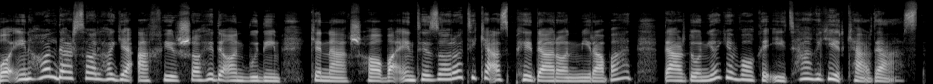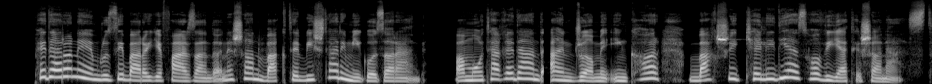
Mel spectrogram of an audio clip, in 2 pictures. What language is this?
Persian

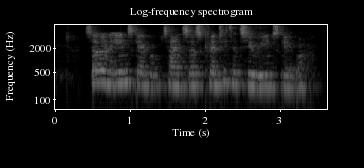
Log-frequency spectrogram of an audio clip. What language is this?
Danish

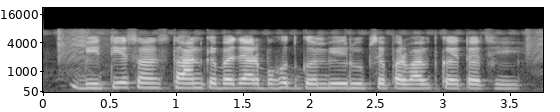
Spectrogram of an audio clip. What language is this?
Maithili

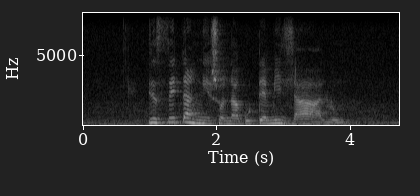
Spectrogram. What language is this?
Swati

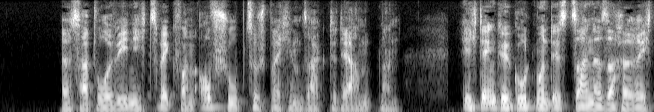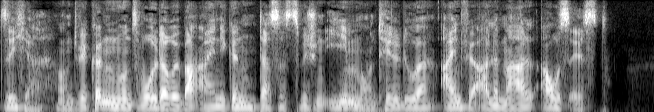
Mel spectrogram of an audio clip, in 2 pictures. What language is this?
German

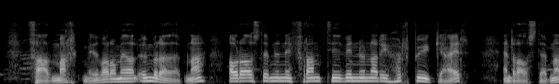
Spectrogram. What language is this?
Icelandic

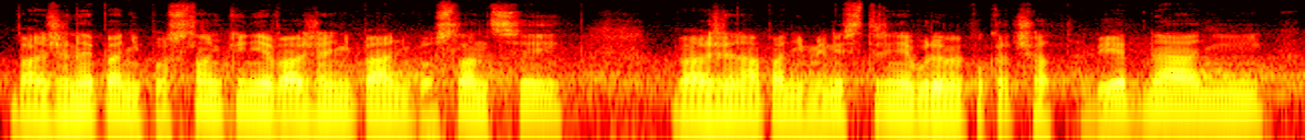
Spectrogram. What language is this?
Czech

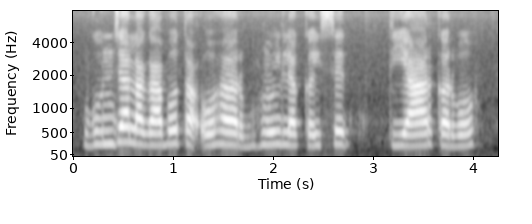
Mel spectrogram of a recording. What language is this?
Chhattisgarhi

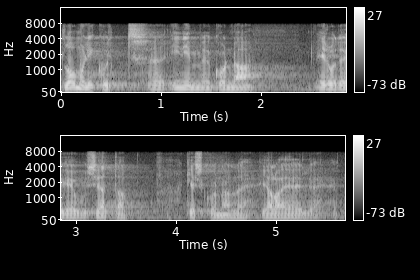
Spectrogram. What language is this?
Estonian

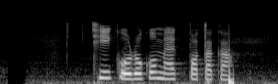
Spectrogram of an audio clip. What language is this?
Bangla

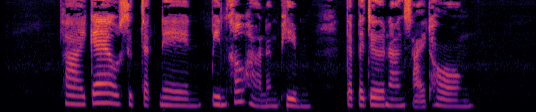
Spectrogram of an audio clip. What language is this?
Thai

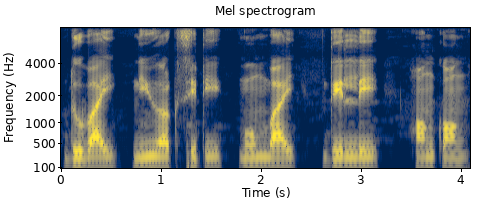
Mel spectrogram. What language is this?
Bangla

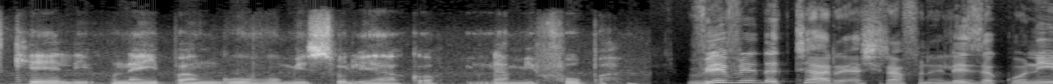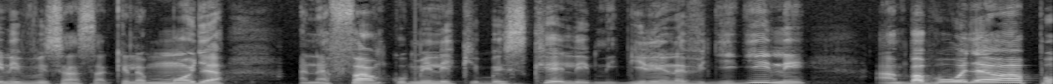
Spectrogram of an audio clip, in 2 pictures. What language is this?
Swahili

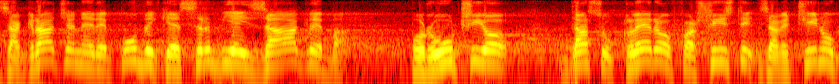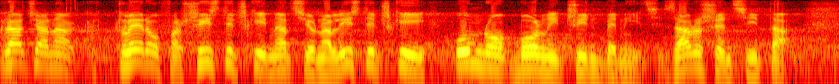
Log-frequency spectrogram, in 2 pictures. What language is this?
Serbian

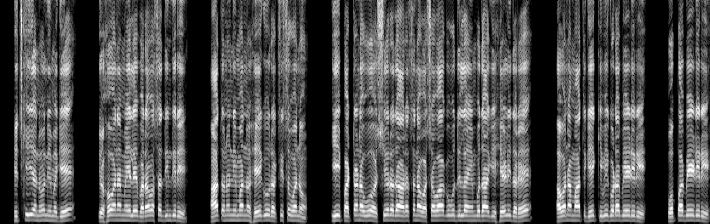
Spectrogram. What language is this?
Kannada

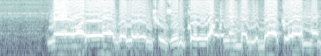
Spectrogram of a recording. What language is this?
Serer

